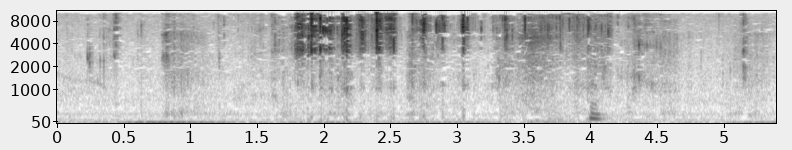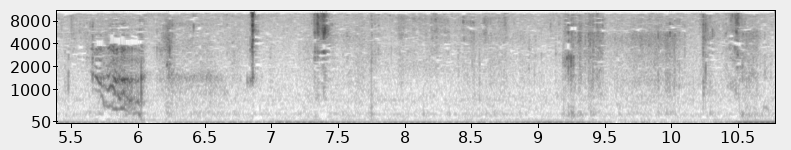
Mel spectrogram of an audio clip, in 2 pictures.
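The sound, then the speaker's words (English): Close-up chewing and crunching, with irregular wet bites and crisp munches repeating throughout, loud and right against the microphone, with no talking. “I can already hear, why are you guys chewing to the microphone?”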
